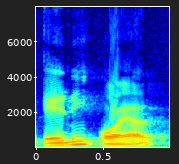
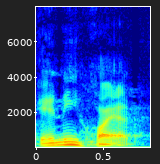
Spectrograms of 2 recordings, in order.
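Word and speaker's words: anywhere: এভরিওয়্যার হচ্ছে British উচ্চারণ, এভরিহোয়ার হচ্ছে আমেরিকান উচ্চারণ। যেমন এনিওয়্যার আবার এনিহোয়ার, তো আমরা অ্যাজ ইউজুয়াল এনিহোয়ার উচ্চারণ করি।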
